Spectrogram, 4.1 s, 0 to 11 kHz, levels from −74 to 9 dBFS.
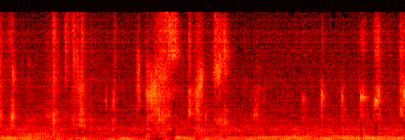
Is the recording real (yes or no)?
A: no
